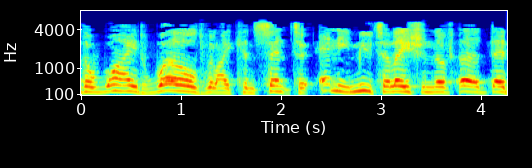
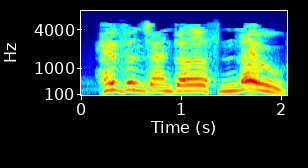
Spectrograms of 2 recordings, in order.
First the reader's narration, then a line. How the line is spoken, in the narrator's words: cried Arthur in a storm of passion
